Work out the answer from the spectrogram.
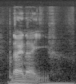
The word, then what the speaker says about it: Nynaeve: This will be pronounced the way I pronounced her name when reading the series at first, Nynaeve.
